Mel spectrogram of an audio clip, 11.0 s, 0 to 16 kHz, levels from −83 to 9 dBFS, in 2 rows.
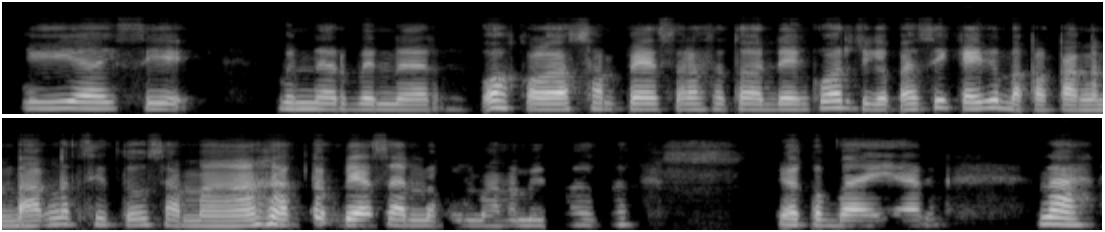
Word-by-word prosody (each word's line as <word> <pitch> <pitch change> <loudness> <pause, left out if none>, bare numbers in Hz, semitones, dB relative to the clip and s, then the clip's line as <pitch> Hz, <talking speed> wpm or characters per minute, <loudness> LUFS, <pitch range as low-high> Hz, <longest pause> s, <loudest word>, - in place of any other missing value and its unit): Iya 210 +1 -1 0.3
sih, 195 0 -3 0.6
bener 195 -2 -1
bener. 175 -1 0 0.3
Wah 235 0 +5
kalau 180 - +5 0.2
sampe 190 -1 -2 0.2
salah 185 0 -2
satu 185 0 -5
ada 175 +1 -4
yang 175 - -2
keluar 230 +1 +3
juga 175 0 0
pasti 185 +6 0
kayaknya 210 +4 +4
bakal 165 0 -3
kangen 165 -1 0
banget 205 +6 -1
sih 205 - -7
tuh 195 - -4
sama 165 -1 -2 0.5
kebiasaan 185 -2 +3
bangun 175 0 -10
malem 175 +2 -11
itu 185 - -18 0.2
tuh, 205 +1 -14 0.8
ya - - +4
kebayang. 175 -1 0 0.6
Nah, 215 -3 +7
185 Hz, 160 wpm, -22 LUFS, 175-200 Hz, 0.8 s, Nah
